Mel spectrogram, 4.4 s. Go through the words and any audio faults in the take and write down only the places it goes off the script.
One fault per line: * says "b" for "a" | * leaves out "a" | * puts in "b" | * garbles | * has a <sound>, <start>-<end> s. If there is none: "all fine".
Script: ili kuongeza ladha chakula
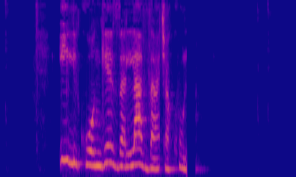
* has a dropout, 2.8-2.9 s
